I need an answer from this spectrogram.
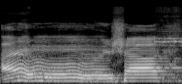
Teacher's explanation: یعنی نون ساکن کی آواز کو ناک میں چھپا کر 1 الف کے برابر غنہ کر کے پڑھیں گے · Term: اقفا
